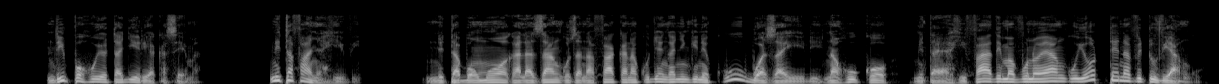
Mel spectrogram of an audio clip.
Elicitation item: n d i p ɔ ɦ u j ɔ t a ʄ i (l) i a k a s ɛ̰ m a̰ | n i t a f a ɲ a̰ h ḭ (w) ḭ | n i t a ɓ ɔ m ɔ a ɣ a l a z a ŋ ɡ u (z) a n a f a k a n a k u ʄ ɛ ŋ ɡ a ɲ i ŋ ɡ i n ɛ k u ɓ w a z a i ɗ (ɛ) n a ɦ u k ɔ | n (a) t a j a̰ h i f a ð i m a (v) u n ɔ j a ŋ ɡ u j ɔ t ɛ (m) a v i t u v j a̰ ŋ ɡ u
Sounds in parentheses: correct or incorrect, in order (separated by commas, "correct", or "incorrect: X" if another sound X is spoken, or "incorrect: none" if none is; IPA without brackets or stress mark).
incorrect: ɾ, incorrect: v, correct, incorrect: i, incorrect: i, correct, incorrect: n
